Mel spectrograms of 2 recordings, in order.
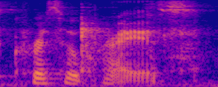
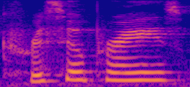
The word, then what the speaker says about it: chrysoprase: pronunciation of this gemstone, there are two ways to say it. And even dictionaries will write out the phonetic pronunciation differently. So it could either be pronounced chrysoprase or chrysoprase. And I've heard both, and online it's about a 50-50 split for that.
